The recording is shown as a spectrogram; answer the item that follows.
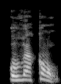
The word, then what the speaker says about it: overcome: Overcome similarly has stress on the final syllable.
